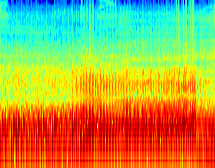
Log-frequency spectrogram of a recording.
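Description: An Indian Scout Rogue motorcycle running steadily on the road, a loud continuous engine drone with harmonic rumble that rises slightly in pitch mid-ride, then drops as the throttle eases near the end; no talking.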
